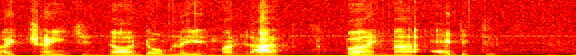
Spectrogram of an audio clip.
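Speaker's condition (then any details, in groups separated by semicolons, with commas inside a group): Cerebral palsy; from birth, 18 minutes oxygen deprivation at birth; affected by oxygen deprivation at birth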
